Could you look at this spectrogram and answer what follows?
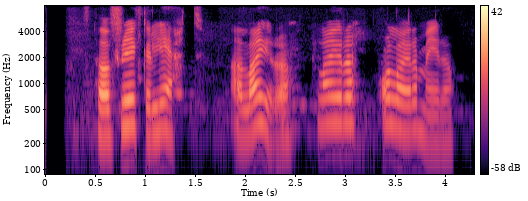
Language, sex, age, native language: Icelandic, female, 13, Icelandic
